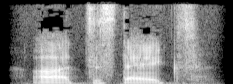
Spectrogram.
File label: rabbits, Blackfoot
